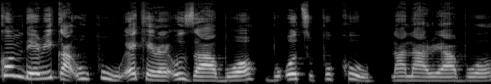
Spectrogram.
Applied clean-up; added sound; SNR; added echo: none; none; none; none.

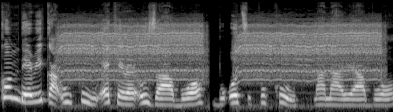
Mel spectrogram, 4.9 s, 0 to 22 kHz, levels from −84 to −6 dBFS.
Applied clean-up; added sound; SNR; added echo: none; Camera; 5 dB; none.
